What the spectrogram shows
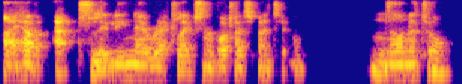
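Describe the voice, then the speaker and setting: A middle-aged man with a gravelly edge to his voice, talking to a live audience in a loose, rambling way. He wanders into personal anecdotes, pokes fun at himself and fills the gaps with ums and uhs. The recording is a little dull and lo-fi. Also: medium pitch, quick pace. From Yorkshire, England. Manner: rambling, anecdotal, self-deprecating, many fillers. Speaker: church giving speaker. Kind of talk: informal talk to a live audience. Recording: slightly dull lo-fi sound.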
